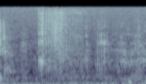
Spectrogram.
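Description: Crunchy toast being bitten and chewed, with a dense series of sharp, crackly crunches throughout, a burst of bright crackle in the middle, at moderate steady loudness with no talking.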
